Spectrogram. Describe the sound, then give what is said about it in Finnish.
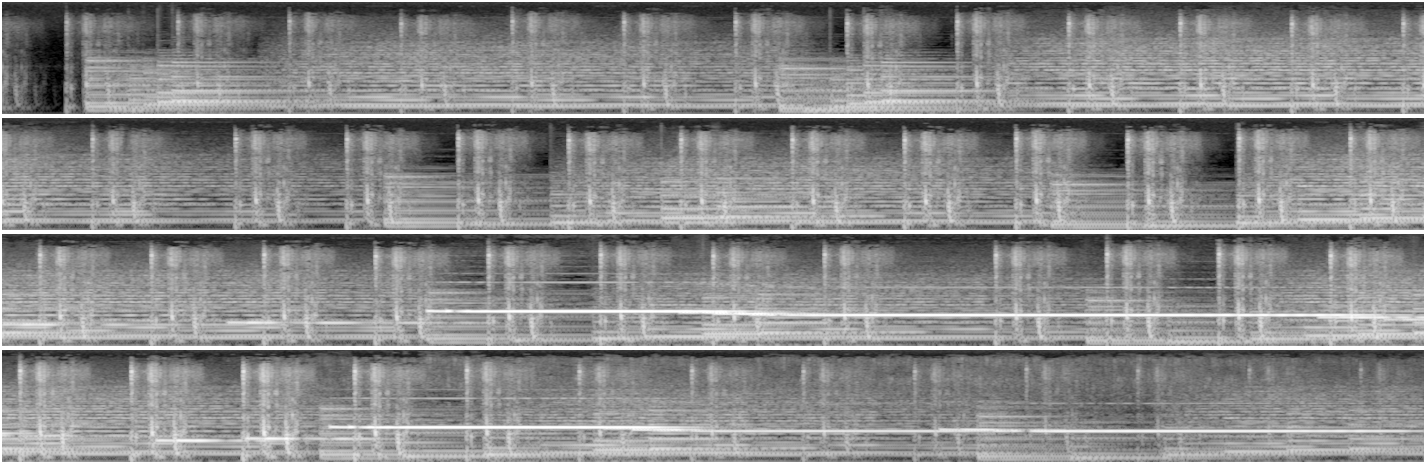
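Video game horse hooves clip-clop in a steady galloping rhythm under a bright synthesized melody, loud throughout, with no one talking. “kyseessähän on siis kaikkien aikojen paras videopeli, eli Ocarina of Time”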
